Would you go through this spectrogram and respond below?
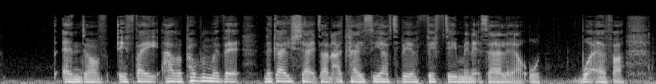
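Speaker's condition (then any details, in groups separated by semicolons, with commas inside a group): No condition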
